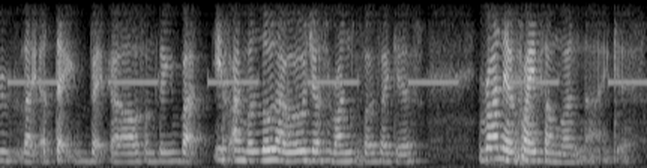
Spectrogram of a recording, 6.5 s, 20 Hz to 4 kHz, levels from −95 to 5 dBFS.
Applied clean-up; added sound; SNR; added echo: none; Alarm; 15 dB; reverberation time 0.3 s.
